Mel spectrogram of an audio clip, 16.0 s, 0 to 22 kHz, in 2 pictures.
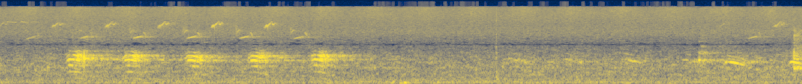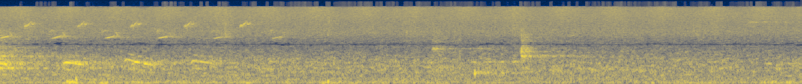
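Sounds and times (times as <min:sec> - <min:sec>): birds singing: 0:00.0 - 0:03.6, 0:05.1 - 0:11.0
background hiss: 0:00.0 - 0:16.0.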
